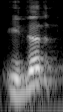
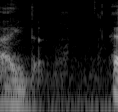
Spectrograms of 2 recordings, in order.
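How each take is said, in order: First: इधर slowly as "EE-ther"; first accepted pronunciation. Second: आइदर slowly as "EYE-ther"; second accepted pronunciation. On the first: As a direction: draw out the "ee" of इधर. (इधर, धीरे से "ई" के साथ) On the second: (आइदर, धीरे से "आइ" के साथ) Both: Shown as a demonstration. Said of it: "इसके भी दो उच्चारण हैं".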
